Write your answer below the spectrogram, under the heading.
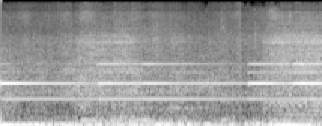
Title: WHINING POWER STEERING NOISE FIX | Easy noisy steering wheel fix | CAR NOISES | EASY FIX POWER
